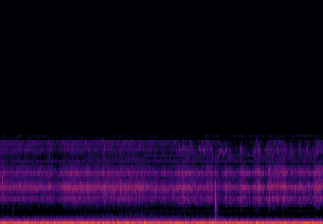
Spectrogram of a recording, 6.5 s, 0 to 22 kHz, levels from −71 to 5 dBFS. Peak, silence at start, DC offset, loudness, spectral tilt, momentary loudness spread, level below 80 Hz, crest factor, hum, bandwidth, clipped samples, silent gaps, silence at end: -16 dBFS; 0 s; under 0.1%; -30 LUFS; -6 dB/octave; 1 LU; -36 dBFS; 12 dB; none; 9.2 kHz; under 0.1%; none; 0 s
